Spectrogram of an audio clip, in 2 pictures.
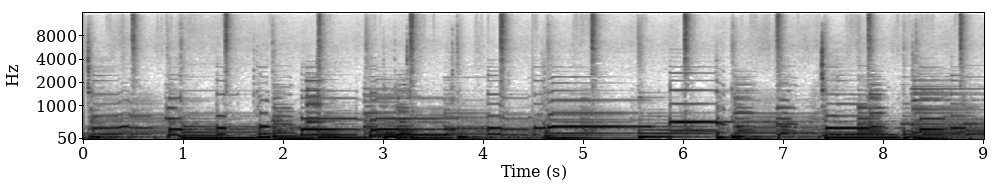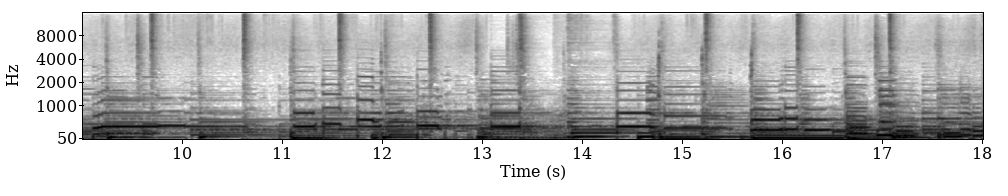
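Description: Hollow-body archtop electric jazz guitar playing chords and single-note jazz lines in an upbeat tune, over a backing of low bass notes and a steady, even beat.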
